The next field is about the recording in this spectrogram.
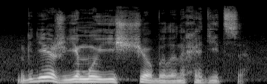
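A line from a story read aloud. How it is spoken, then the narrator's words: Gloomy interrupting voice. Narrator (Russian): прервал его мрачным голосом Тиндал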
